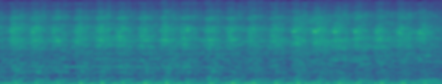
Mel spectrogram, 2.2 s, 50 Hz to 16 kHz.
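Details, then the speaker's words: Blackbird 250 single after repairing an engine whose cylinder seized, apparently from oil starvation; deep, even thumping idle with steady firing, no knocks or rattles, fault declared fully repaired. "pero sí amigos feo que hacía ya parejita amigos Ahora sí podemos decir que la falla quedó totalmente reparada"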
